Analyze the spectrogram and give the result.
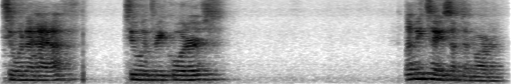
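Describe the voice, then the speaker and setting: A man's voice: on the high side, normal speed, bright, forceful tone. A man playing a well-meaning, hapless father in a readers theater performance. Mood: coaxing, firm. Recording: very echoey room, distant mic, faint noise.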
